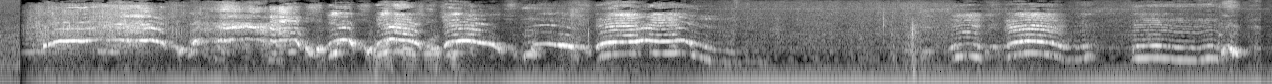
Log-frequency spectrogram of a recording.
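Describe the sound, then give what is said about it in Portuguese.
A young child crying during a tantrum, with loud, repeated sobbing wails that swoop up and down in pitch, broken by brief pauses, over a low steady hum. “Vejamos uma criança fazendo birra e aí o jogo que ela faz. Percebamos a forma como ela age.”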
